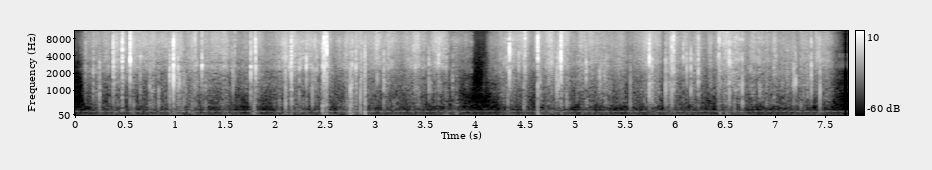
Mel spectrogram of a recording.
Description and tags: rustling fabric and paper
recorded for a character taking something out of their pocket
clothes, crinkle, jeans, plastic, pocket, rub, rustling, scratch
